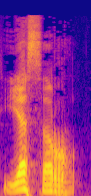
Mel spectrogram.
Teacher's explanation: Раз уж мы остановились, здесь появляется сукун, и здесь фатха, то мы, вне зависимости от того, здесь глагол или существительное, ро надо читать твердо. Поэтому мы будем придерживаться мнения большинства и будем ро читать твердо, то есть ясру.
